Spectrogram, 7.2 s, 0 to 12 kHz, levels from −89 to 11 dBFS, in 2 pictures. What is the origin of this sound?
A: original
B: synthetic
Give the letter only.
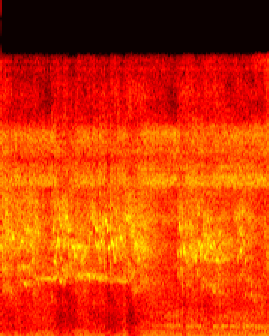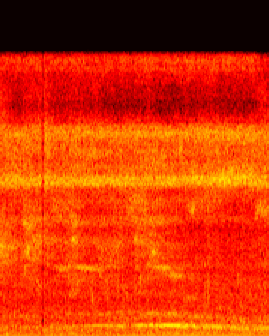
B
